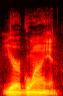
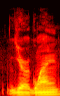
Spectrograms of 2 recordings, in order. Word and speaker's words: Uruguay: What, it from Uruguay? Uruguay. Uruguay. Uruguay. F-Mac, is that true? That is true. That's the correct pronunciation.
